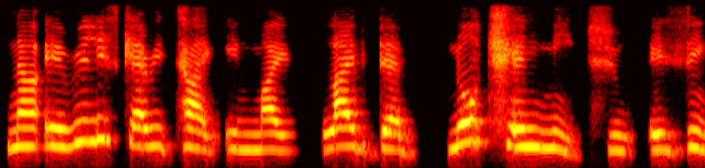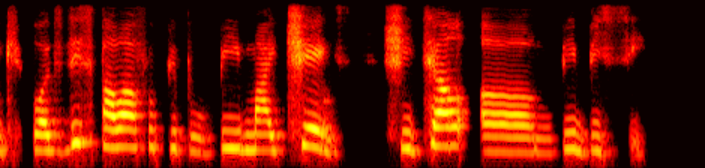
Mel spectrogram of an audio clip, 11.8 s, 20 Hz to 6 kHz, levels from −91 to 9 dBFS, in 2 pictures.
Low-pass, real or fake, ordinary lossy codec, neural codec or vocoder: 5.4 kHz; fake; none; codec, 16 kHz, 0.9 kbps, LongCat-Audio-Codec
